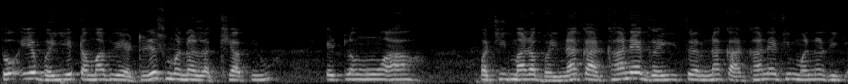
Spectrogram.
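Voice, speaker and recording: A woman's voice: on the high side, warm tone. Distressed, tearful older woman. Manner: pleading, distressed. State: crying. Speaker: elderly woman seeking an old-age home.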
